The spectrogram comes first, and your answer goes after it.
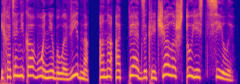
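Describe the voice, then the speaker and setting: A woman narrating a children's audiobook with expressive storytelling. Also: high-pitched, moderate pace, dry recording, studio quality.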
